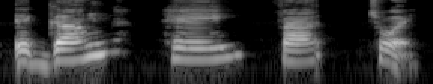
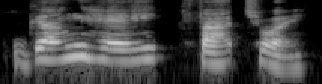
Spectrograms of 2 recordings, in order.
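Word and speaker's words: 恭喜發財: It's gung hei fat choi. Can you say that? No. Say it again. Gung hei fat choi.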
